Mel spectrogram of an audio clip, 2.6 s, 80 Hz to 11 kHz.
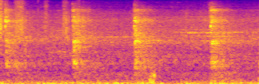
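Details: Chevrolet Beat body rocked by hand: sharp knocks repeating about every 0.7 seconds; shock absorbers and mountings worn out, with oil leakage; worn shock absorber and mount knock.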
